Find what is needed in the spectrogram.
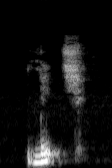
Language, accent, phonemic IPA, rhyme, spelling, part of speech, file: English, Southern England, /lɪtʃ/, -ɪtʃ, lich, noun, LL-Q1860 (eng)-lich.wav
- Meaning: 1. A reanimated corpse or undead being; particularly an intelligent, undead spellcaster 2. A corpse or dead body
